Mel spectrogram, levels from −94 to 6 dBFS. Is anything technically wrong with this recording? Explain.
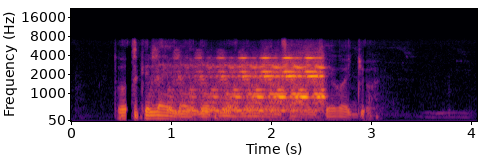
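Yes. Two kinds of fault are audible.

From 0.56 to 0.64 s, and again briefly from 2.93 to 3.00 s, the speech smears and dips out. These are lost AMR speech frames: the decoder stretches the last good frame with falling gain over a gap of about 60 ms, then about 20 ms.

From 0.78 to 2.65 s, the speech comes round again roughly every fifth of a second, thin and ringing, peaking about 12 dB above the direct speech. This is feedback echo between two devices: one device replays the other's microphone, and that microphone picks the playback up again.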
